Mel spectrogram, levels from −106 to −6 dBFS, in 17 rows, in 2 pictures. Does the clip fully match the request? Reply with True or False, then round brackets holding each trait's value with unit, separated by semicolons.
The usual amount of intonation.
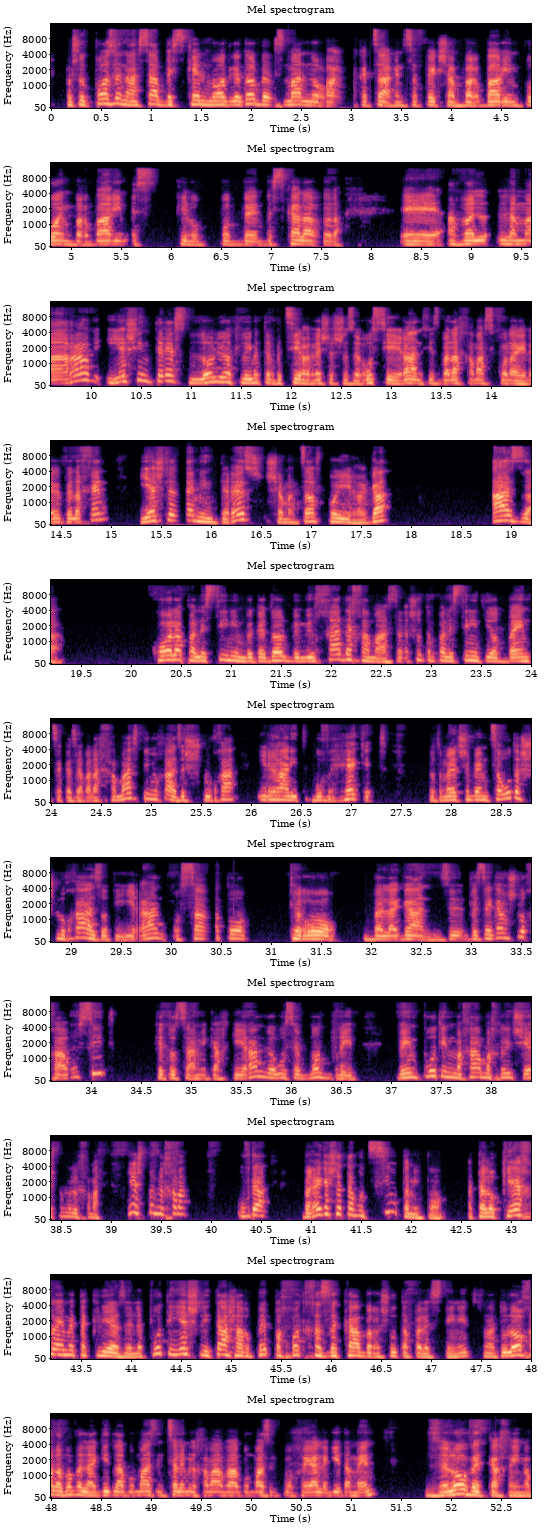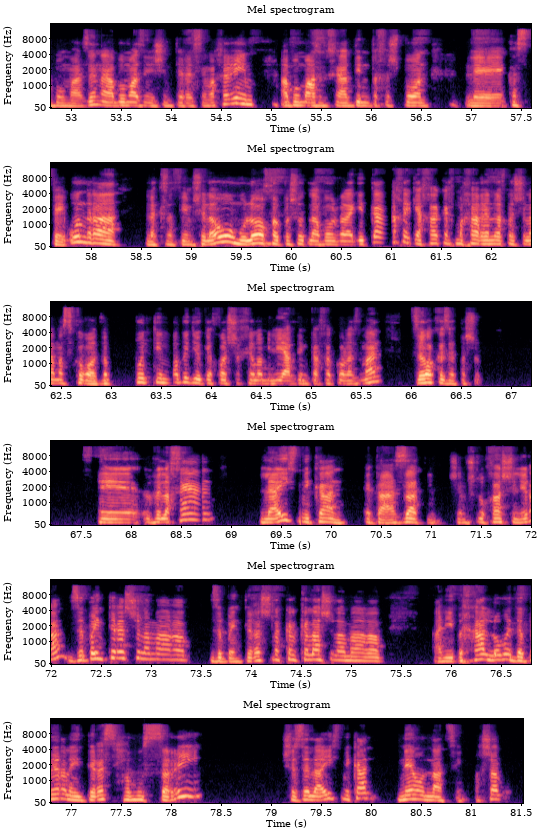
True (4.7 semitones)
